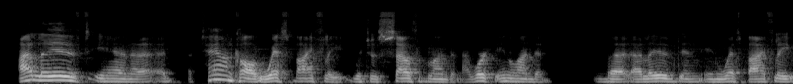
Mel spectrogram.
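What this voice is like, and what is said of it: Texas accent. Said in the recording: “your Texas accent”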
